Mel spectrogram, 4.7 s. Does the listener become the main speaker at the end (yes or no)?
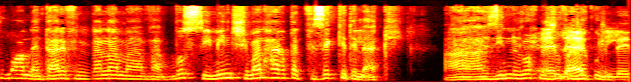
yes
